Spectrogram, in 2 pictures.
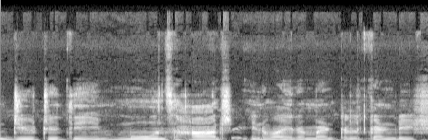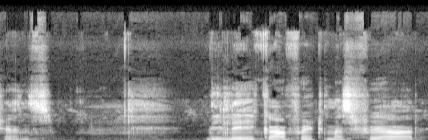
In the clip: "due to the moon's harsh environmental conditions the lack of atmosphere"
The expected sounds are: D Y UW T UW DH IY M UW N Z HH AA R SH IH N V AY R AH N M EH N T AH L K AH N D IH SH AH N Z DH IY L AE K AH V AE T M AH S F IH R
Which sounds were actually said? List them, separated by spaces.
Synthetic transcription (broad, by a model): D Y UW T UW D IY M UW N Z HH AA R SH IH N V AY R AH N M EH N T AH L K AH N D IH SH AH N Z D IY L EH K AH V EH T M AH S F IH R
